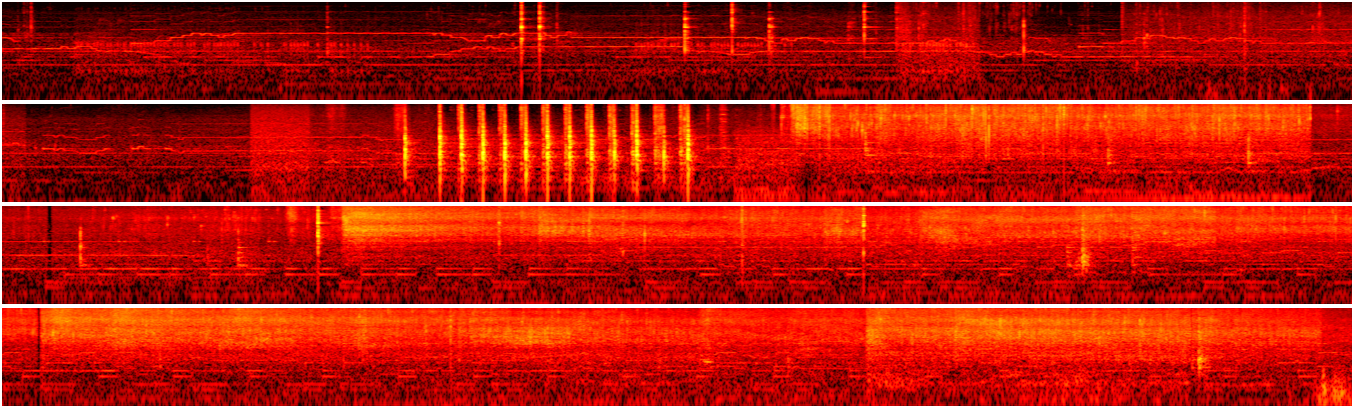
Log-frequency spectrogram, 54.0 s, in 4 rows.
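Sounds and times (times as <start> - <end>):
food sizzling in hot oil: 21.2 - 53.7.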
